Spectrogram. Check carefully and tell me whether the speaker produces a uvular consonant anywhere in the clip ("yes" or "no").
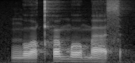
yes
